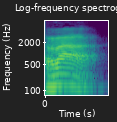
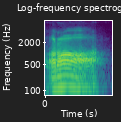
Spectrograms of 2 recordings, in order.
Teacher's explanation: Selanjutnya adalah ro tebal yaitu ro yang berharakat fathah. Ro maka enggak usah tersenyum. Ro ditebalkan. Jadi enggak boleh dibaca ra. · Ro ditebalkan. Jadi nggak boleh dibaca ra, itu salah. Harus tebal, ro.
